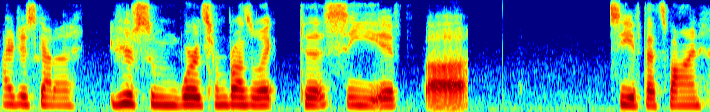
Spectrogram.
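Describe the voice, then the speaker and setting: A woman's voice: medium pitch, no echo. Woman commentating a sim race, lo-fi mic. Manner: casual, repeats herself, quick to get excited over close racing. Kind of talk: live sim racing commentary. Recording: dull lo-fi stream mic.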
